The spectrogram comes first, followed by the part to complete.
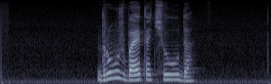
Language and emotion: Russian, positive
